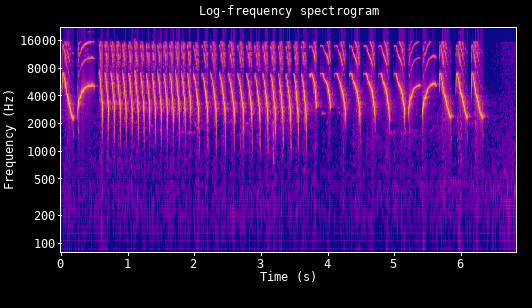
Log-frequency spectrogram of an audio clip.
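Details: Canary song for encouraging a stalled or lazy canary to sing: a couple of swooping whistles lead into a long, rapid trill of repeated notes that slows into curling downward slurs before stopping.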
